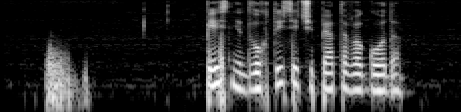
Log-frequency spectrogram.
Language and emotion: Russian, neutral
